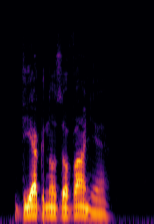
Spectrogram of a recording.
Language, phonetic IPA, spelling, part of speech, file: Polish, [ˌdʲjaɡnɔzɔˈvãɲɛ], diagnozowanie, noun, Pl-diagnozowanie.ogg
